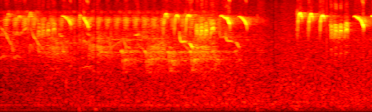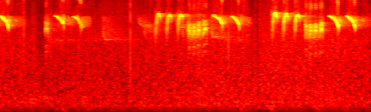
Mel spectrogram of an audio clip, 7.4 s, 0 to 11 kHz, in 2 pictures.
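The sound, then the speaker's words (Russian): A Eurasian blue tit calls in the Hannibal Alley among 200-year-old spruces, in repeated bursts of high, thin chirps and trills, clear over a steady outdoor hiss, with no one talking. “В аллее Ганнибала 200-летние ели и неизменная лазоревка.”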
